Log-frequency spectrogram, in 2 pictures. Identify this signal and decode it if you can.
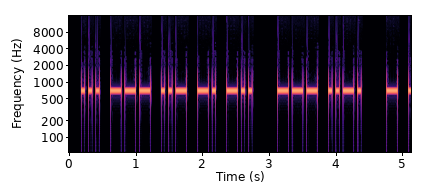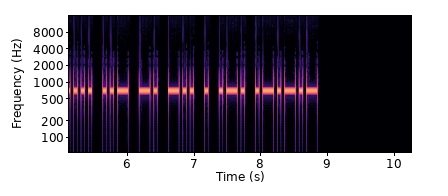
Morse code, heard as a keyed tone, about 22 wpm, 700 Hz. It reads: SOUND OF THUNDER.
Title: A Sound Of Thunder 22wpm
